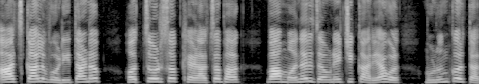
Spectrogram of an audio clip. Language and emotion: Goan Konkani, neutral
